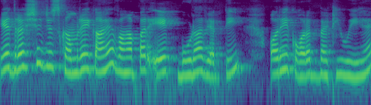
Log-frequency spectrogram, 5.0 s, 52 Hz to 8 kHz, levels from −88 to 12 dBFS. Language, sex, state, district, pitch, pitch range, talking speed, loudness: Hindi, female, Uttar Pradesh, Jalaun, 255 Hz, 225-300 Hz, 205 wpm, -15 LUFS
